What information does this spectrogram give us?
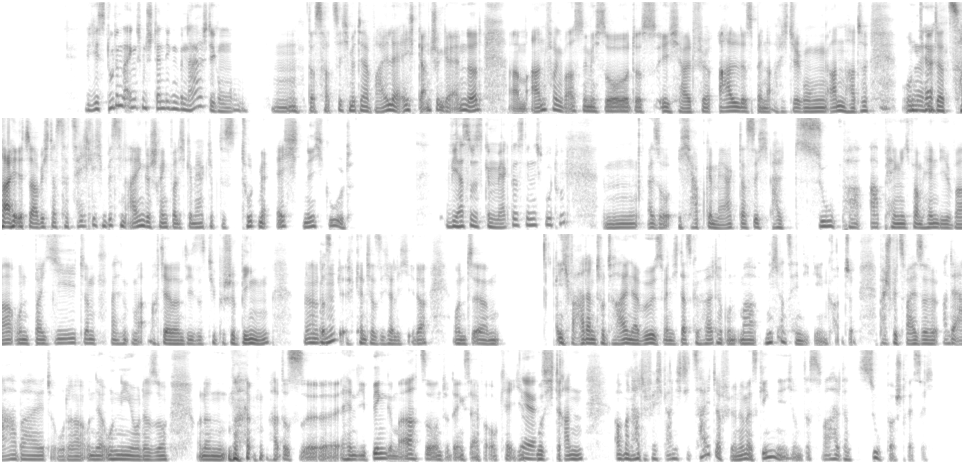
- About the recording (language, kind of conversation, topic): German, podcast, Wie gehst du mit ständigen Benachrichtigungen um?
- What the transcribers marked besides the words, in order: stressed: "alles"; laughing while speaking: "Zeit"; laughing while speaking: "Ja"; chuckle; laughing while speaking: "hat das, äh, Handy"; stressed: "super"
